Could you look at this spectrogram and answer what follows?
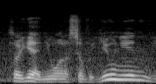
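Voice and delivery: normal talking voice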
